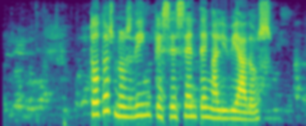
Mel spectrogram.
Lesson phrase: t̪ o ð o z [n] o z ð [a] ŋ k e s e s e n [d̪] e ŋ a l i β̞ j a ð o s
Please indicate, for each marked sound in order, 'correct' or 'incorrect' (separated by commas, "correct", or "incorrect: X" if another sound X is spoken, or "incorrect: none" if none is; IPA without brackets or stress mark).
correct, incorrect: i, incorrect: t̪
